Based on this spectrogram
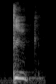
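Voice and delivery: tiny high "dink"; imitated bat tap. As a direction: make the little sound of bat nicking ball. Imitates bat tapping the ball.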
